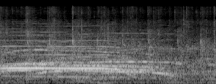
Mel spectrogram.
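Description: A concert audience in Yerevan roars with cheering and applause, a loud, dense crowd sound that gradually thins toward the end.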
